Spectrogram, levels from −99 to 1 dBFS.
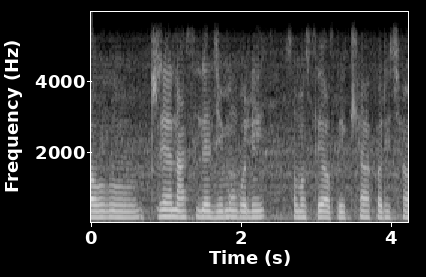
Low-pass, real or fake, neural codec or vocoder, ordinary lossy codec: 5.4 kHz; fake; vocoder, 22.05 kHz, 80 mel bands, HiFi-GAN; Opus, 64 kbps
